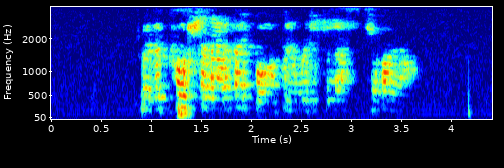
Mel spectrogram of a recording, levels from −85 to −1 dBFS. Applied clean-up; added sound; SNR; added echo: none; none; none; none.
